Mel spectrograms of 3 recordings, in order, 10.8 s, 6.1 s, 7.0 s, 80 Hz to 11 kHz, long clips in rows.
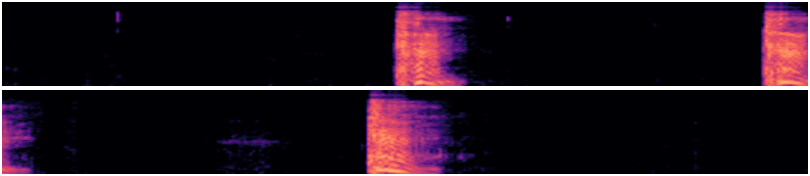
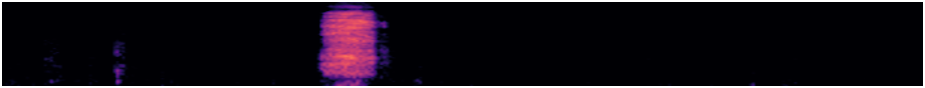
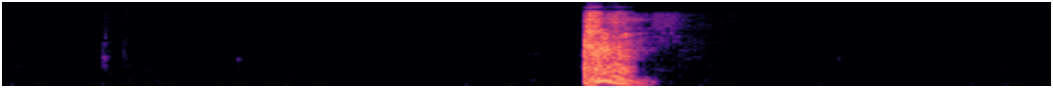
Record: {"three_cough_length": "10.8 s", "three_cough_amplitude": 32712, "three_cough_signal_mean_std_ratio": 0.22, "exhalation_length": "6.1 s", "exhalation_amplitude": 10705, "exhalation_signal_mean_std_ratio": 0.17, "cough_length": "7.0 s", "cough_amplitude": 32768, "cough_signal_mean_std_ratio": 0.17, "survey_phase": "alpha (2021-03-01 to 2021-08-12)", "age": "45-64", "gender": "Male", "wearing_mask": "No", "symptom_none": true, "smoker_status": "Never smoked", "respiratory_condition_asthma": false, "respiratory_condition_other": false, "recruitment_source": "REACT", "submission_delay": "1 day", "covid_test_result": "Negative", "covid_test_method": "RT-qPCR"}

